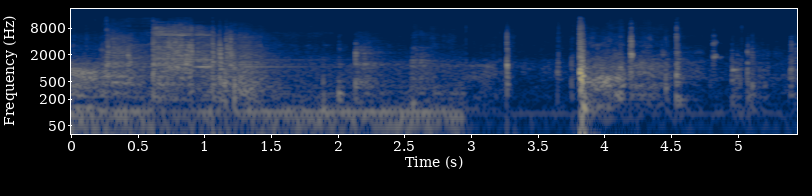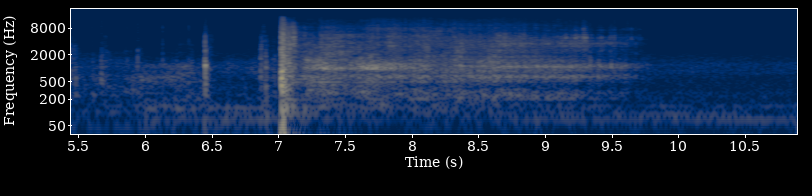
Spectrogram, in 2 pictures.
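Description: Skateboard wheels rolling on concrete, broken by sharp clacks of the board popping and landing; the loudest clacks come about four seconds in and again about seven seconds in. The rolling cuts off suddenly near the end.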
